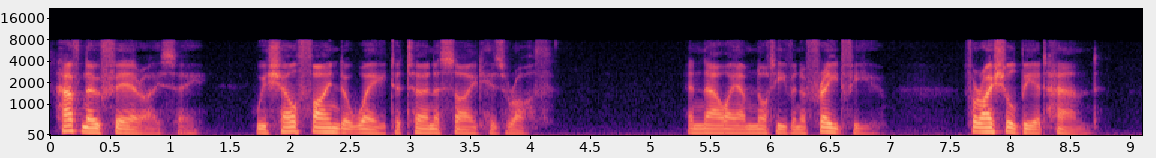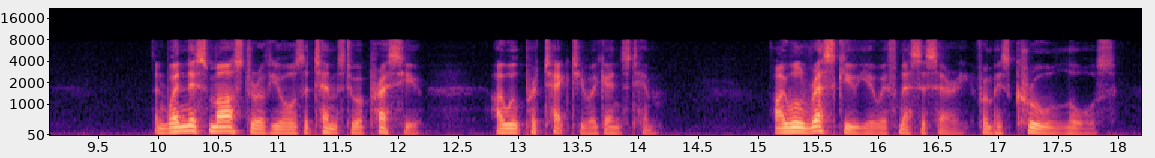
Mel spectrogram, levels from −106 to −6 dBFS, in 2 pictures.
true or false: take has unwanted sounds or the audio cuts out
false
